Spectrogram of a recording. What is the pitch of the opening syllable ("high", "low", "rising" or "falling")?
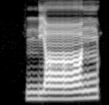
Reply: rising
